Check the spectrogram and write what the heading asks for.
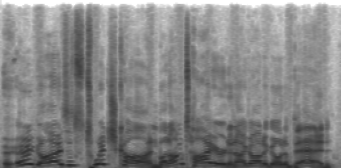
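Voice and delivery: high-pitched mock party pooper; mock whiny excuse. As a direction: beg off in a lightly hammed-up high voice. Mock quote of himself at TwitchCon.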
